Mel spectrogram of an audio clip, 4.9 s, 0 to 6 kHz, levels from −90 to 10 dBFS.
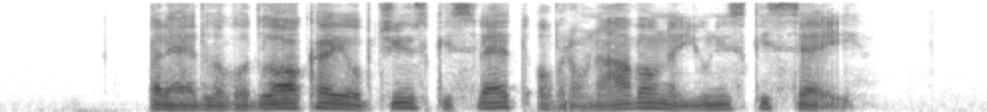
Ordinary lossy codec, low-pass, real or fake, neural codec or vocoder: none; 5.4 kHz; fake; codec, 16 kHz, 8 kbps, FreqCodec, smaller model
